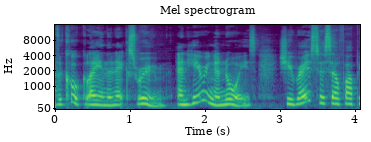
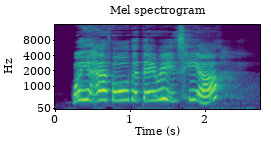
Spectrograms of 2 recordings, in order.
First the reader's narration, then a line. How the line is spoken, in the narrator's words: Tom called out as loud as he could bawl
